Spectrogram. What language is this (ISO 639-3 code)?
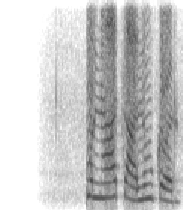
mar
